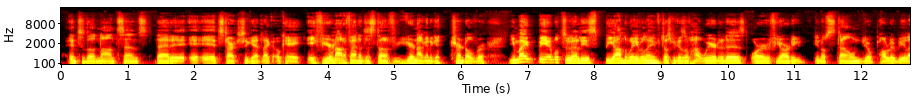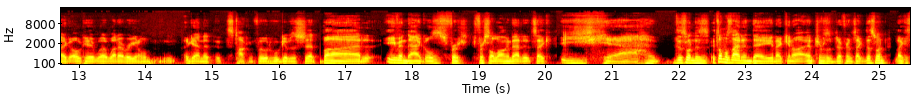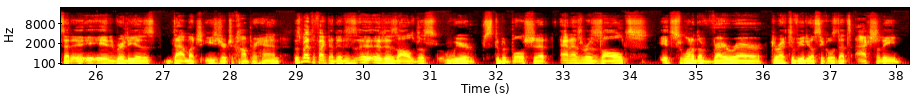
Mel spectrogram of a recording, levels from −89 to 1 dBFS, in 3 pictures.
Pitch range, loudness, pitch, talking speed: 100-115 Hz, -21 LUFS, 110 Hz, 220 wpm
